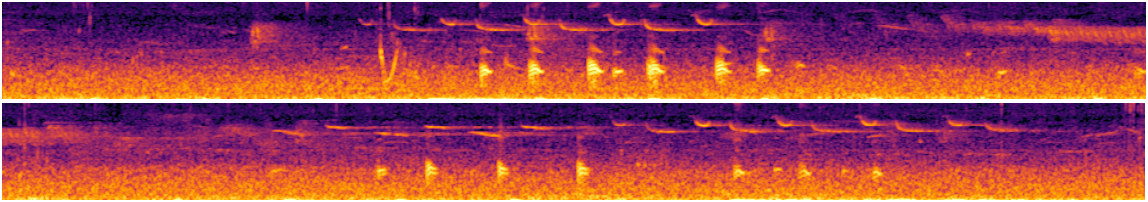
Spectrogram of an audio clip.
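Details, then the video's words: Swamp frogs give bursts of rapid, rattling croak pulses in two bouts, set against a soft steady background, with high, repeated chirping notes above them. "Frogs In The Swamp"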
